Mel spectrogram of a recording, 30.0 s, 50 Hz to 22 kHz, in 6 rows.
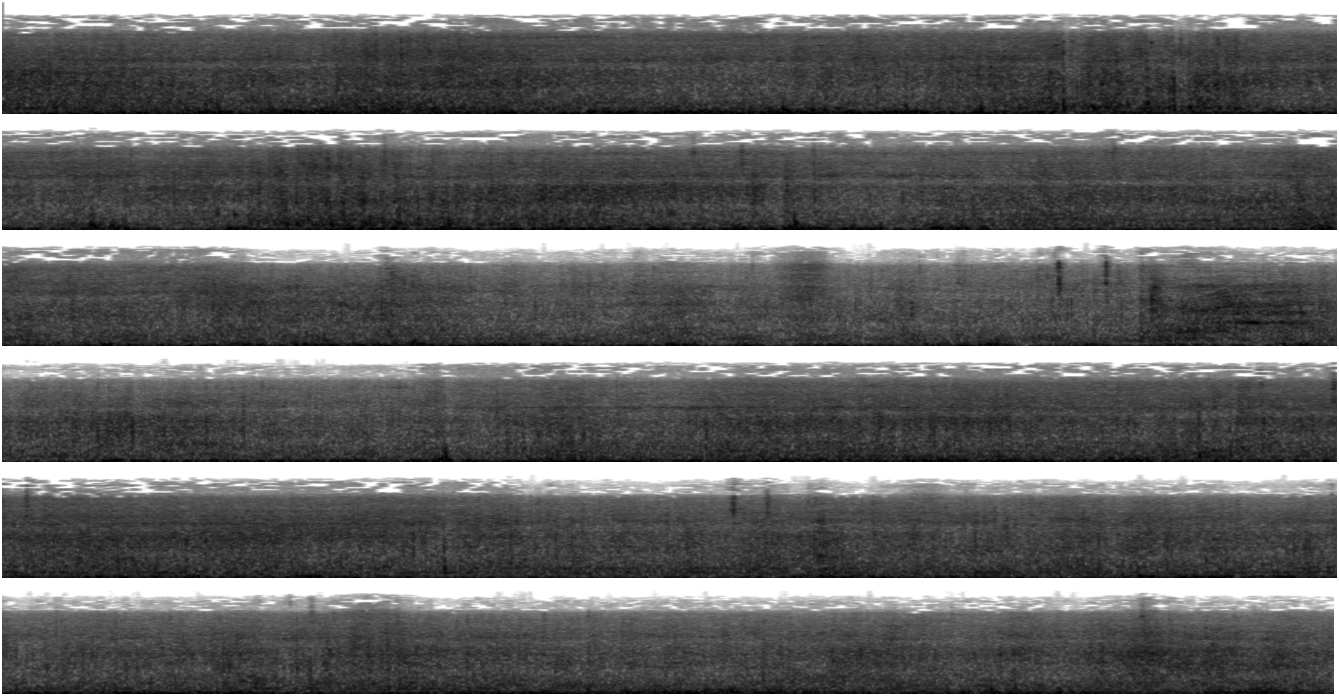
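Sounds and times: bike tyres rolling on trail: 0.0s - 30.0s
wind rumbling on microphone: 0.0s - 30.0s
light clicks: 13.9s - 14.4s.

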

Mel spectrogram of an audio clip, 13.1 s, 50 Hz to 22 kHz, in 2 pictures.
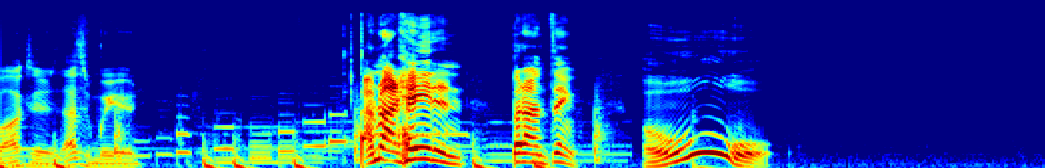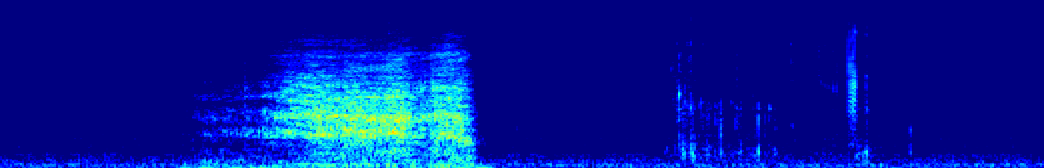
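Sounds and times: slurping through a straw: 10.7s - 12.2s
straw sucking crackles: 10.7s - 12.2s.

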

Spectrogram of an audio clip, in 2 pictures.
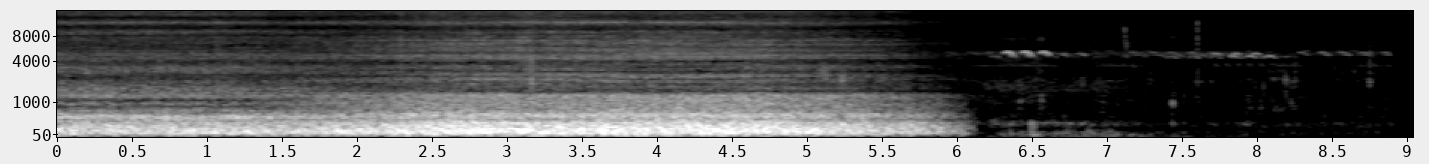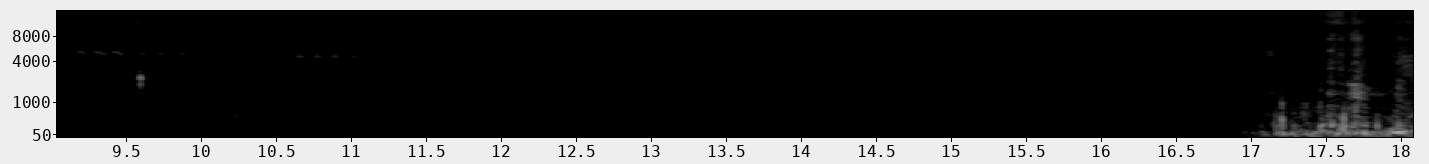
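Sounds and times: faint high chirping: 6.1s - 11.2s.

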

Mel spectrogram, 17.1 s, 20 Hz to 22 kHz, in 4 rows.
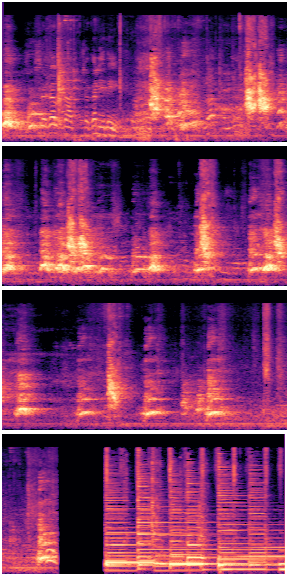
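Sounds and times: dog barking: 0.0s - 0.8s, 2.2s - 12.2s, 13.3s - 13.7s.

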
